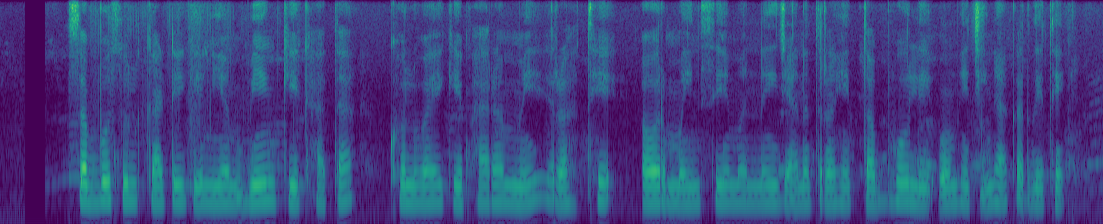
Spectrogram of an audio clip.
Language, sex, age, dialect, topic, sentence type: Chhattisgarhi, female, 18-24, Northern/Bhandar, banking, statement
